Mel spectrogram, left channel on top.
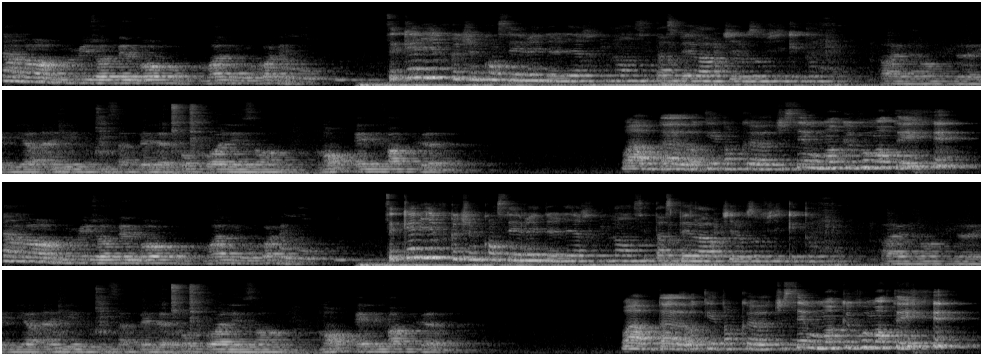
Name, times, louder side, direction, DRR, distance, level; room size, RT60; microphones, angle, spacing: voice 1, 0.0-2.9 8.8-12.6 12.9-14.2, equal, 45° left, -9 dB, 1.0 m, -29 dB
voice 2, 2.8-3.4 3.8-8.2 16.0-19.3, right 2 dB, 50° right, 0 dB, 0.4 m, -26 dB
sound 1, 3.5-13.1, equal, 10° right, 0.6 m, -35 dB
2.5 x 2.2 x 2.3 m, 1.2 s
head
